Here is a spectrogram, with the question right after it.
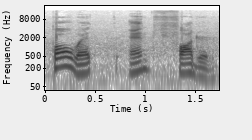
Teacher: we're putting a stress in the first syllable of the word. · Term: trochee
